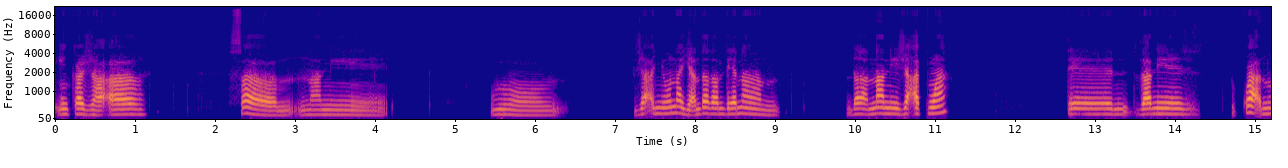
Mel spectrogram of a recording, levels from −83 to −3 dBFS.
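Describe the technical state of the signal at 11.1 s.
Opus compression is present at 11.1 s, as it is across the whole recording. The speech sounds rough and grainy, with the fine detail of the voice replaced by a noisy texture. The likely cause is the codec's music (CELT) mode running short of bits, which fits a low rate of around 16 kbps. It keeps each band's energy but fills the starved bands with folded or noise content. The bandwidth stays wide, reaching about 20.1 kHz.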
